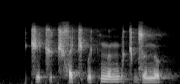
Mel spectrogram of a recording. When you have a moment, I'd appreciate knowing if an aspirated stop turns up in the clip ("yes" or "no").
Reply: no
